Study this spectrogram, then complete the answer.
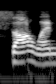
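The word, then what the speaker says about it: Samhain: do not know what saw one is that would be Halloween it's just some people pronounce it as someone because they're more with the ancient terms anyway so you have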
